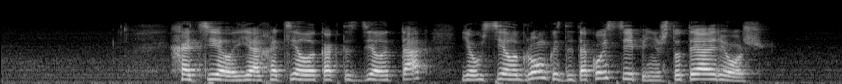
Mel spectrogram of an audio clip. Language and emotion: Russian, angry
